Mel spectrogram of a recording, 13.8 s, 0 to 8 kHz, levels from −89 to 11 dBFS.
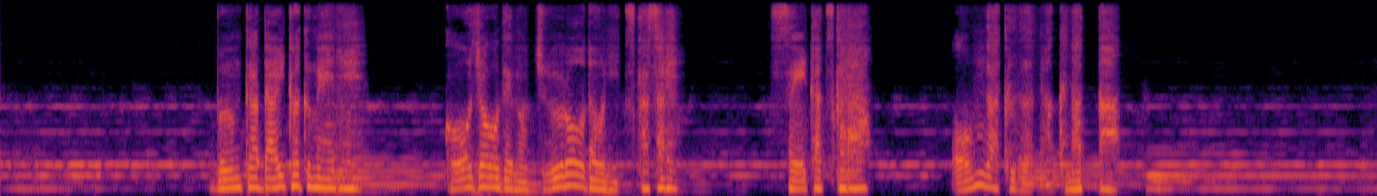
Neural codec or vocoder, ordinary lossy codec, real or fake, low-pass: codec, 44.1 kHz, 2.6 kbps, DAC; none; fake; 7.2 kHz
